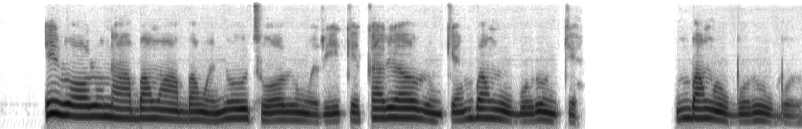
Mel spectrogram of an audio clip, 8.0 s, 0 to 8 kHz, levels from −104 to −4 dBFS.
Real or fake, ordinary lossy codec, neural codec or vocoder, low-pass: fake; none; codec, 16 kHz, 8 kbps, FunCodec, trained on Chinese and English, 25 frames a second; 7.2 kHz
